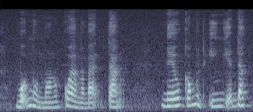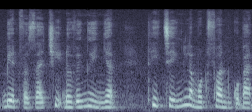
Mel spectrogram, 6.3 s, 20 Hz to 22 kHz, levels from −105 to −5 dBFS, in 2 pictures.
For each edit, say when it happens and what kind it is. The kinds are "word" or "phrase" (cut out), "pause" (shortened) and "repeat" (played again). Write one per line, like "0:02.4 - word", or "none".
none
